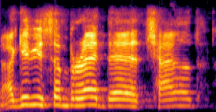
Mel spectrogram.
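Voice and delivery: put-on old man voice.

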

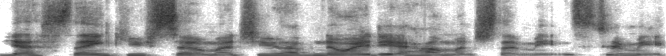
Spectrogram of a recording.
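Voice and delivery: tearful, crying while talking. Thanking another speaker for a surprise: crying while talking. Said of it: "I'm sitting here crying".

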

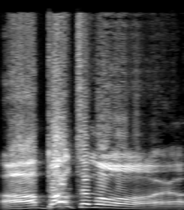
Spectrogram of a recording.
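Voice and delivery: high, very slow, loud, drawn-out calling voice. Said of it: "Red Dog, like, every city we're in".

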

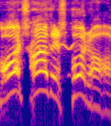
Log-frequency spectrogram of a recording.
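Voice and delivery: very slow, drawn-out, high voice, pitch swooping. Answering the other speaker's joke in kind: Foghorn Leghorn voice. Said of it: "the Foghorn Leghorn in the room".

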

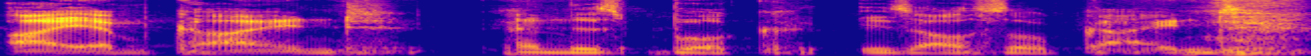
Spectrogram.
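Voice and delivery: very deep put-on character voice, lowest register. Asked to tell them about the book, speaking in a Xerxes voice. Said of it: "My Xerxes voice".

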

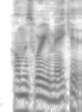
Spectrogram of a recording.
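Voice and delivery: ordinary delivery

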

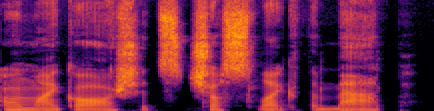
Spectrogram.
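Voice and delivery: put-on thick Massachusetts accent. Retelling a crewmate seeing Massachusetts from space: imitating a crewmate's thick Massachusetts accent. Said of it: "he has a really thick Massachusetts accent".

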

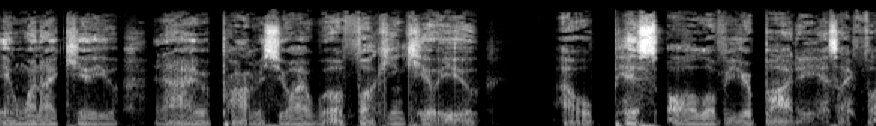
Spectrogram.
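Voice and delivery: very quiet, hushed dark superhero vigilante voice. Imagining an actor still in character after the role, in Batman voice. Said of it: "Ben Affleck just turned into Batman".

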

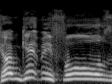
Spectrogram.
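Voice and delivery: shrill, very high, shouted screaming. Retelling a character running with a giant gun: imitating a character screaming. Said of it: "screaming and shouting".

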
